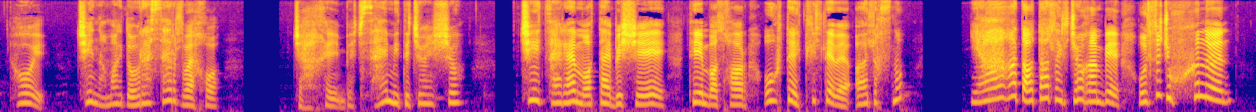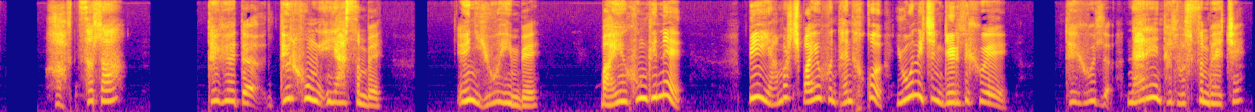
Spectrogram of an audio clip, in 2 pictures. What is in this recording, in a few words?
Dubbing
